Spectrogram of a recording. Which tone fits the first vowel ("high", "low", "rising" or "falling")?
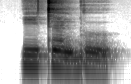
low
